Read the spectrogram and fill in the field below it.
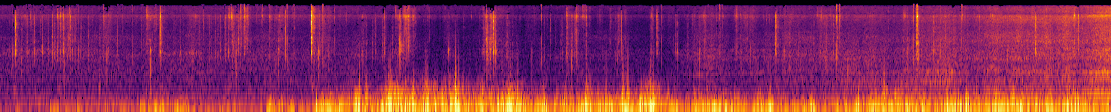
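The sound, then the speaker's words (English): Strong gusty wind buffets the microphone of an Olympus recorder outdoors, a deep, rumbling roar that swells after the first few seconds and stays loud and turbulent throughout, with no one speaking. “Oh wow, okay, it's getting really windy. I think I have to go inside now.”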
